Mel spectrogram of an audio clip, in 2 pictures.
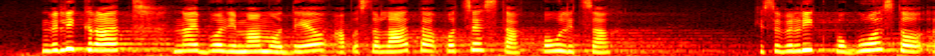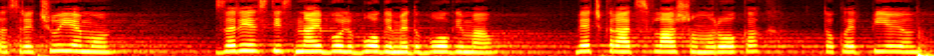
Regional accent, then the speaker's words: Croatia; Mi sestre pa smo tri iz Indije in jaz iz Hrvaške

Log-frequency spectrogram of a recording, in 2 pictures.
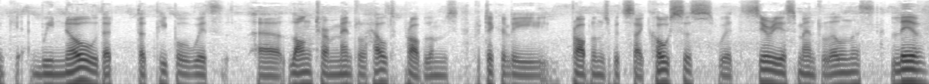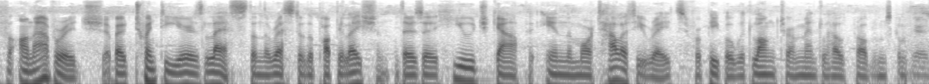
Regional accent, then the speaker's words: Ireland; I come from Ireland, and when I was growing up, Ireland was a very Catholic country.

